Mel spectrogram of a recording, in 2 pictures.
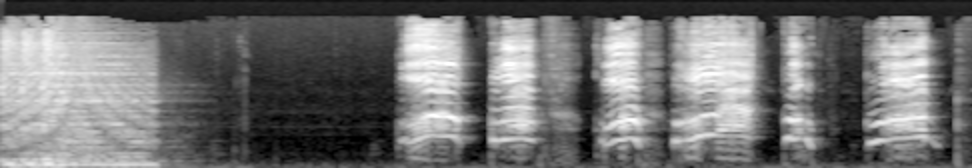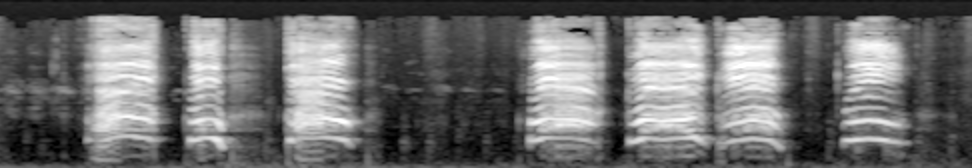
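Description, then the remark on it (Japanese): Comedian Mizukawa Katamari imitates a chicken, going first in a game, with a rapid series of loud, strained squawking and crowing bursts, spaced in uneven clusters, after a brief noisy rustle at the start. “さあ、それでは、行きましょう先行水川かたまりによる、鶏ですどうぞ”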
